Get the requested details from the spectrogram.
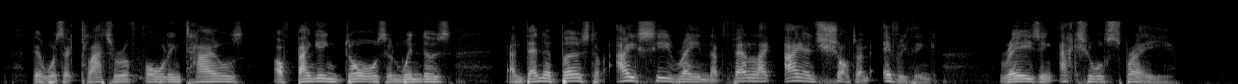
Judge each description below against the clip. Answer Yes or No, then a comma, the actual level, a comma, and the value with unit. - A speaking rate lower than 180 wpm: Yes, average, 140 wpm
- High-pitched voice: No, low, 120 Hz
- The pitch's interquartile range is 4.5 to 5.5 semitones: No, average, 4.1 semitones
